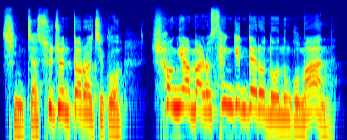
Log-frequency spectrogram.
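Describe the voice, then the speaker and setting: A woman's voice: fairly high pitch, big pitch swings, brisk, fairly bright tone, voice pushed up. A woman voicing a fed-up grown son in a story narration, firm and exasperated.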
